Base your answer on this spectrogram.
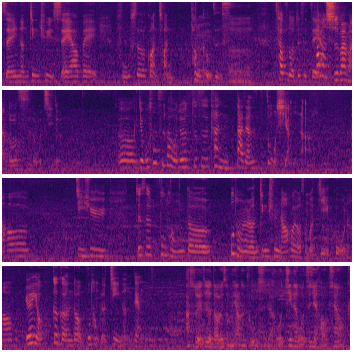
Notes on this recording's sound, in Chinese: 本集為我們第二次錄音(風聲有點大)。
